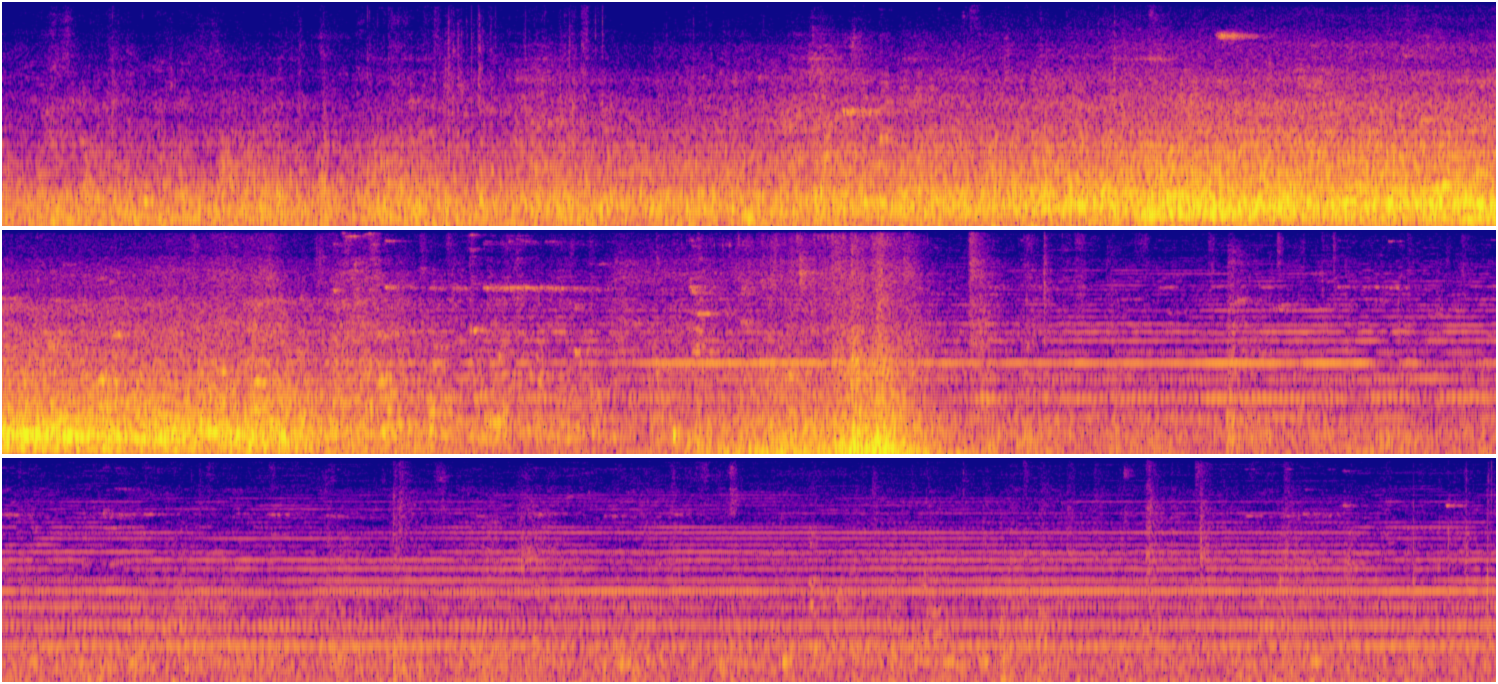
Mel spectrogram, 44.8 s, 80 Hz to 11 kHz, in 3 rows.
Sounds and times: Subway 0.0 - 44.8

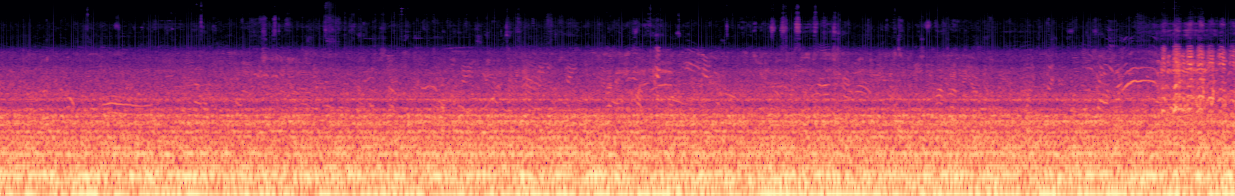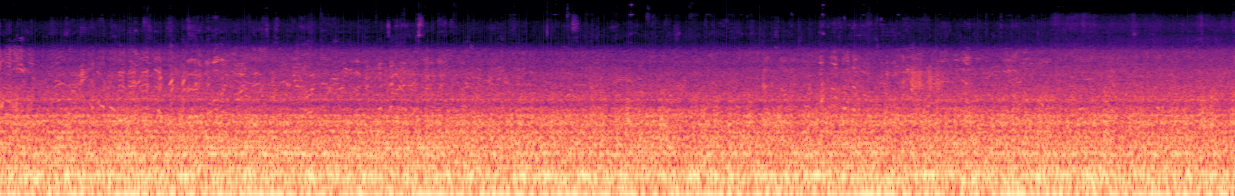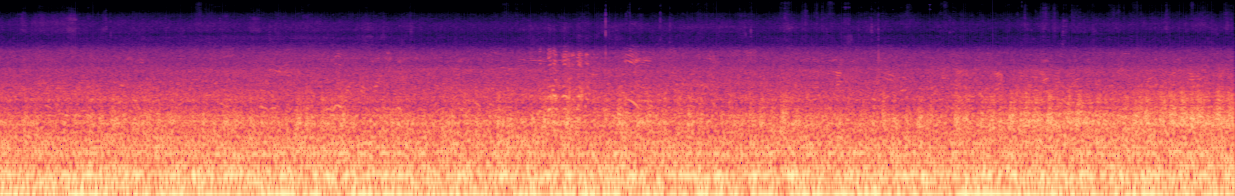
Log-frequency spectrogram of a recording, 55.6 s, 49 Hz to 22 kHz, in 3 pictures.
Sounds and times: crowd 0.0 - 55.5
Laughter 17.2 - 19.2
Laughter 45.0 - 46.5

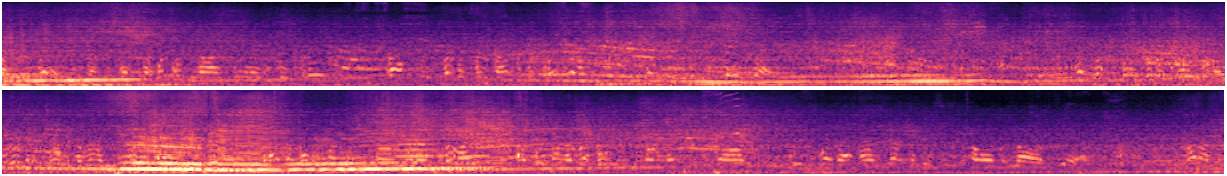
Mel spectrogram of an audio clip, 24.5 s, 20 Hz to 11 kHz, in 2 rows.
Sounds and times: superbikes 0.0 - 21.1

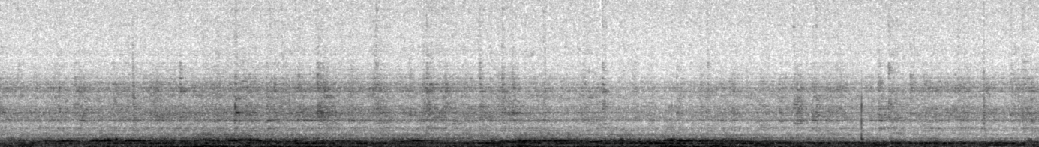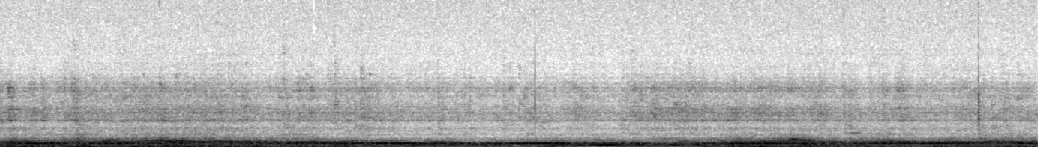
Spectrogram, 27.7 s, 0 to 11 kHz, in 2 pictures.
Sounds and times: wind 0.0 - 27.6

